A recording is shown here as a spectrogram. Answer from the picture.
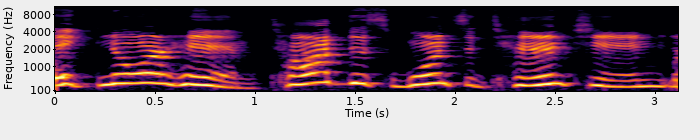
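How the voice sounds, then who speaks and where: Putting on a character voice, a woman speaks very slowly at a high pitch with lively intonation. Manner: teacherish, dismissive.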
